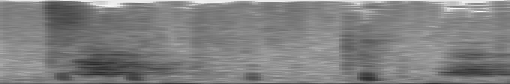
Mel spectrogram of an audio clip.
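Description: A dog barking in the background, with one bark about half a second in and another near the end.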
